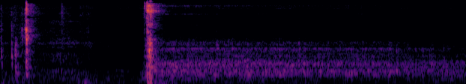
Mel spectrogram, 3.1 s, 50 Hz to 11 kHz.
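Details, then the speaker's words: Stihl MS 270 chainsaw crankshaft removed, main bearings spun by hand: the flywheel-side bearing gives a dry, gritty whir, the other is better but still rough; both bearings and seals to be replaced. "you can hear, the one near the flywheel makes noises. Let's check the other one. This one is better but still. So it's clear to me that we have to change them."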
